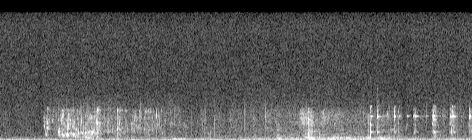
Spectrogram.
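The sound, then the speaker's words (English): Peavy pours a glass of water for Mr. Gildersleeve, a short, splashing stream over a low background hum, followed by a few light, ringing clinks of glass. “Peavy, could I have a glass of water?”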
